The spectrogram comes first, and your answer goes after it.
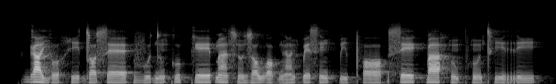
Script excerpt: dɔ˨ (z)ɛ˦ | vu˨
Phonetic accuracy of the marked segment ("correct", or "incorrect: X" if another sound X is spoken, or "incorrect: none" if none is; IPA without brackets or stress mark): incorrect: s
